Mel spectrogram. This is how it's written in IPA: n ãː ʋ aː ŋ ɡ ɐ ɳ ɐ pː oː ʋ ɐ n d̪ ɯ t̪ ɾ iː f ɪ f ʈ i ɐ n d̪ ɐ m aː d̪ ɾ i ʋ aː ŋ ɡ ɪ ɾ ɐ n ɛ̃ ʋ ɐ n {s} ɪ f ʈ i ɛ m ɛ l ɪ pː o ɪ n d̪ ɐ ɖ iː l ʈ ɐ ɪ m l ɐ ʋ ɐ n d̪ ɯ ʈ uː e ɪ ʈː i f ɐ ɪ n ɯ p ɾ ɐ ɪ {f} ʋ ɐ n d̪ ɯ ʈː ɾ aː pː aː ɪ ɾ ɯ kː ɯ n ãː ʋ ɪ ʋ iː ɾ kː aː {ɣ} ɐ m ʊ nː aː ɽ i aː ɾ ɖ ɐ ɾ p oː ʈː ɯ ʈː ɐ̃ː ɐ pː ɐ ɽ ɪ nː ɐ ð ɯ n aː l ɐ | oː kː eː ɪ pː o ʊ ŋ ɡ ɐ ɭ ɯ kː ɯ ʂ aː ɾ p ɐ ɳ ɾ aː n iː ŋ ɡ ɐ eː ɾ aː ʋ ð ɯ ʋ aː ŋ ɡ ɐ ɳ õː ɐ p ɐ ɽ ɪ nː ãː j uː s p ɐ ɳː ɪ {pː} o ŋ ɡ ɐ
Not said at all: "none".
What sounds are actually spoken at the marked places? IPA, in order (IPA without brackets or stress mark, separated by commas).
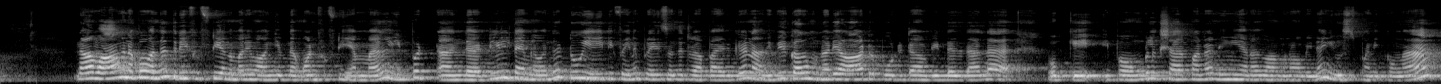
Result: f, s, ɣ, kː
